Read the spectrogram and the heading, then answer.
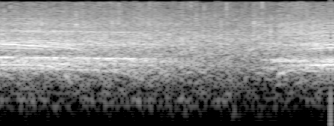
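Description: Instant audience applause, a dense wash of many clapping hands that dips slightly midway and then swells back up.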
